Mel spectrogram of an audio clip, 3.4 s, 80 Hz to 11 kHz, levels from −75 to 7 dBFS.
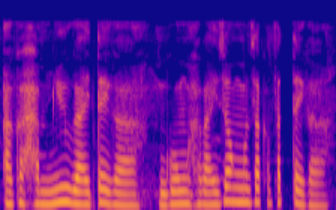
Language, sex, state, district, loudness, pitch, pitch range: Wancho, female, Arunachal Pradesh, Longding, -17 LUFS, 190 Hz, 180-210 Hz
